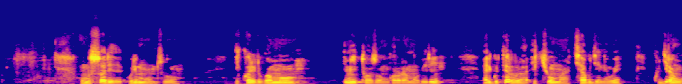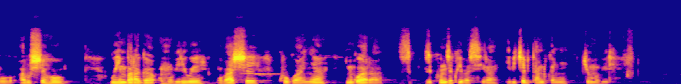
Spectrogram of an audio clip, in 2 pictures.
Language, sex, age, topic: Kinyarwanda, male, 18-24, health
